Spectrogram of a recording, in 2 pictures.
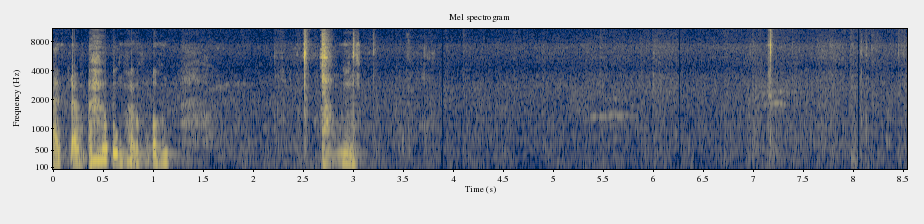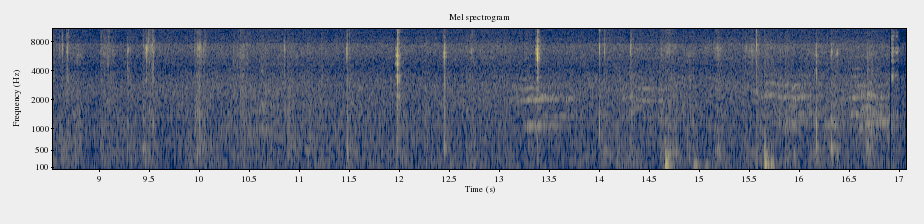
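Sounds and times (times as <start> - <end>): beans snapping and crunching: 7.9 - 17.0.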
